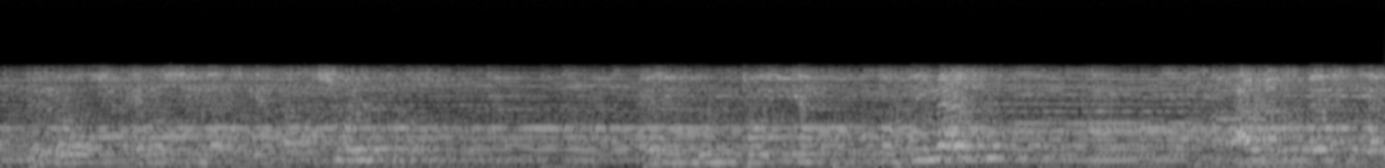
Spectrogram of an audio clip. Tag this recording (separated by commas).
Music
